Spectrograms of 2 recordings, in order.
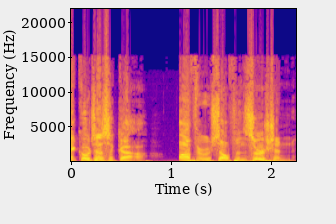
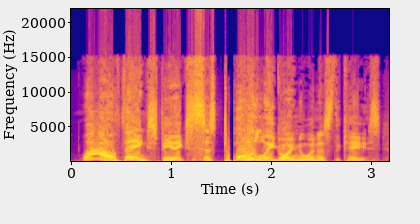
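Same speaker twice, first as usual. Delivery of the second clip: high-pitched, gushing thanks; excited Maya; 8 semitones higher than usual. A narrator's reading. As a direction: squeal with hope that the case is won. Maya thanking her lawyer.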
